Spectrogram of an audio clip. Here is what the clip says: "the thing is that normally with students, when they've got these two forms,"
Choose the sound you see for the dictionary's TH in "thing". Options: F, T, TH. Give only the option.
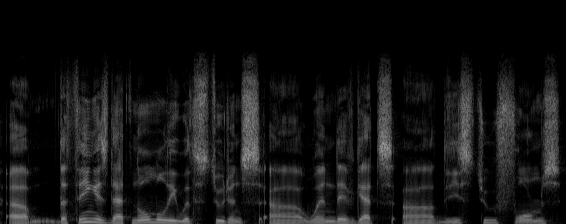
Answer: TH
